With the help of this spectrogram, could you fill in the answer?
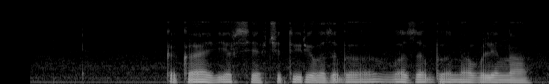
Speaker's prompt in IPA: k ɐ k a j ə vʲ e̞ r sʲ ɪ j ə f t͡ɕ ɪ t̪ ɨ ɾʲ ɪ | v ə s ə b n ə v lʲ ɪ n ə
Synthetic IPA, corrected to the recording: k ɐ k a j ə vʲ e̞ r sʲ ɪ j ə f t͡ɕ ɪ t̪ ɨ ɾʲ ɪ | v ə z ə b n ə v lʲ ɪ n a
